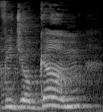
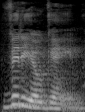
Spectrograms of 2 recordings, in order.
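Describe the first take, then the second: First: The second part sounds like the word gum. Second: The second part sounds like the word game. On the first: The speaker calls it wrong. "tá errado porque gum significa outra coisa" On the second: The speaker calls it right. "Se você for falar em inglês"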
